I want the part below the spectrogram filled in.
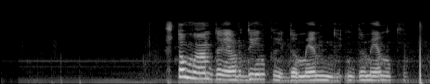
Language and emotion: Russian, neutral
